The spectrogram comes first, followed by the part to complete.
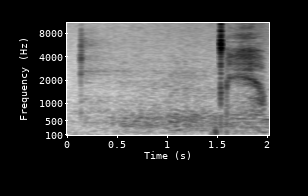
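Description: A quiet pause of faint background hiss, with a short sharp click about one and a half seconds in, after which the hiss is a little louder.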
